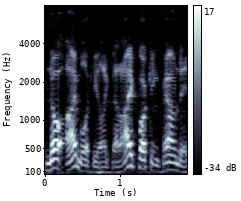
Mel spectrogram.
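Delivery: defensive voice. Voicing a character who insists he found the item: getting defensive. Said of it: "He starts getting a little bit defensive".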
